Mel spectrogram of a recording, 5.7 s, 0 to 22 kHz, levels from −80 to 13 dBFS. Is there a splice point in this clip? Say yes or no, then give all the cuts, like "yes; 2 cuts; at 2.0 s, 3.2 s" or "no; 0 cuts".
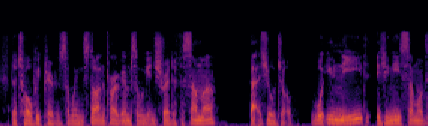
yes; 1 cut; at 4.0 s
